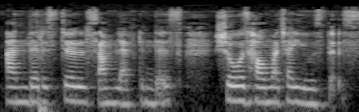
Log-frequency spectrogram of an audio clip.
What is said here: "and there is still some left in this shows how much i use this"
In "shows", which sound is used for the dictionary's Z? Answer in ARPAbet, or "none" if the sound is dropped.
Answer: Z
